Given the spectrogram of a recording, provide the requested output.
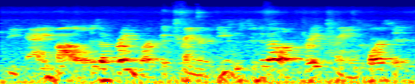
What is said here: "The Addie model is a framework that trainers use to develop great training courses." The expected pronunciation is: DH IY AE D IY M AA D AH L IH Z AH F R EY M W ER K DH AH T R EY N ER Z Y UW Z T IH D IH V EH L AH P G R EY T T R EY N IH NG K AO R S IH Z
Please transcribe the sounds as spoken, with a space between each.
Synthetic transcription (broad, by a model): DH IY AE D IY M AA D L IH Z AH F R EY M W ER K DH AH T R EY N ER Y UW Z T IH D IH V EH L AH P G R EY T T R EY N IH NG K AO R S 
